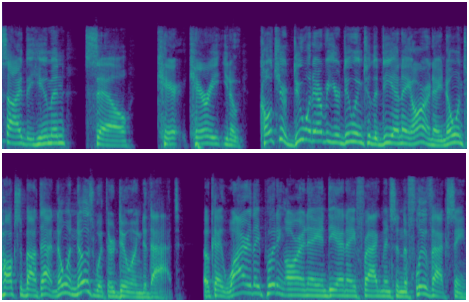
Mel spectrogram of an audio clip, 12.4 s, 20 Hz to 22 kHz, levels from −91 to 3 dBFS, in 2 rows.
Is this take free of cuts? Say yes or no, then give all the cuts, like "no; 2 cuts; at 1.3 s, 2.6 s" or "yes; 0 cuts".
yes; 0 cuts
